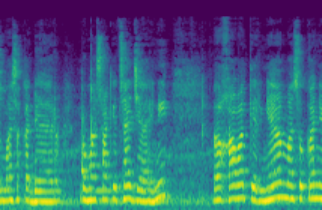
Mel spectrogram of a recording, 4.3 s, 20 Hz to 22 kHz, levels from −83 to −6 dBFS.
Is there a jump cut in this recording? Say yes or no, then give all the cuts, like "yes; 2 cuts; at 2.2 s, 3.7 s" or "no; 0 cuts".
no; 0 cuts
